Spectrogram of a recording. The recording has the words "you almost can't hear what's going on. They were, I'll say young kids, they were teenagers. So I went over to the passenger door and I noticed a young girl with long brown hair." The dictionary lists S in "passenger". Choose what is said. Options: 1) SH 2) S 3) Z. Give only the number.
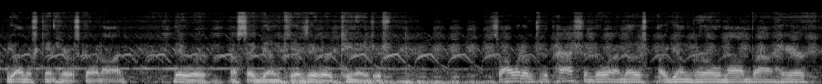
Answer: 1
